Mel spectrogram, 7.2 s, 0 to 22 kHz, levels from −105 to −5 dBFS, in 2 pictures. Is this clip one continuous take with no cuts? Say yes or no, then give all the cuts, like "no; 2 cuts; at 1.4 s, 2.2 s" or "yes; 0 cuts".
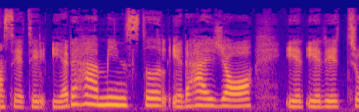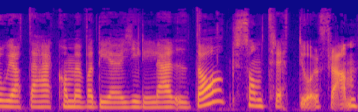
no; 1 cut; at 3.0 s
